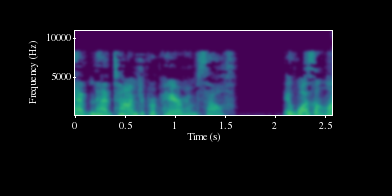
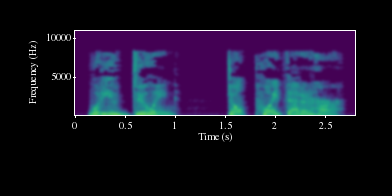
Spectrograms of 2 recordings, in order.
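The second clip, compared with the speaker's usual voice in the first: angry; 3 semitones higher than usual. Acted. Daniel confronts Kevin with gun.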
